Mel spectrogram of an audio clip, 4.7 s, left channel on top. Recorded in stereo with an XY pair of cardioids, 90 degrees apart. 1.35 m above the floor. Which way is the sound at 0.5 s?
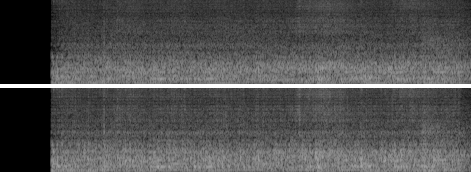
50° right.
